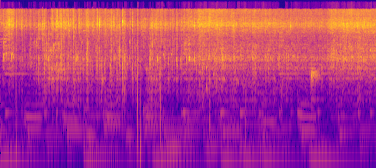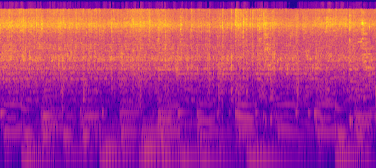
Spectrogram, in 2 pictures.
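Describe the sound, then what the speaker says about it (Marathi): Eggs fry in hot oil for a dhaba-style village egg curry, a loud continuous sizzle and spatter close up, with a brief knock around the two-second mark. "तेल आता आपलं गरम झालेलं आहे। तर ह्याच्यात अंडे टाकून फ्राय करून घ्यायचे।"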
